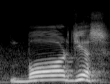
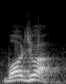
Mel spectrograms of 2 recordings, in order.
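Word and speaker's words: bourgeois: देखने में लगता है क्या है ये, बॉर्जियस, क्या लगता है, बॉर्जियस। अब चाहे इसको आप जो मर्जी बोल दो, इसका सही प्रोनाउंसिएशन होता है बॉर्जुआ, बॉर्जुआ। अब ये देखो फ्रेंच वर्ड है तो अपने इसमें जाएंगे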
